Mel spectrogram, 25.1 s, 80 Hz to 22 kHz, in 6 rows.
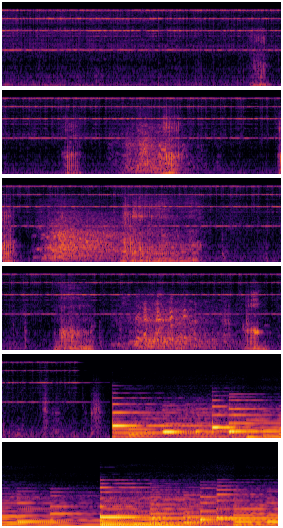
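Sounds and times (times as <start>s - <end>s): alarm clock ringing: 0.0s - 18.4s
man snoring: 3.7s - 4.0s, 5.1s - 5.4s, 6.5s - 7.1s, 8.3s - 8.7s, 10.0s - 11.4s, 13.3s - 14.0s
piano music: 18.4s - 25.0s.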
